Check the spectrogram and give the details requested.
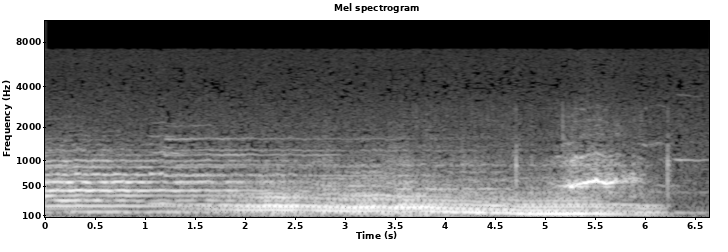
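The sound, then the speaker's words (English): A car engine drones steadily on a rough road, its low rumbling hum swelling louder midway, with a brief rising whine before the sound drops off near the end. No one speaks. “Turn into it. Yeah, it's a bumpy road.”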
